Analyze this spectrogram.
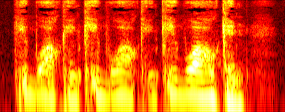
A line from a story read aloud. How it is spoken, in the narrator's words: all of a sudden I whispered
